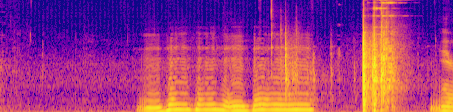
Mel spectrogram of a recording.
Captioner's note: humming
